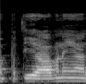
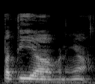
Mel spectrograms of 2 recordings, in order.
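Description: First: ਪਤੀ ਆਵਣਿਆ said fast and run together, rising; the careless ਪਤੀ ਆਵਣਿਆ to avoid; wrong way. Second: ਪਤੀ ਆਵਣਿਆ, with ਪਤੀ stressed, softly; right way. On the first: (ਗਲਤ ਉਚਾਰਨ) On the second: (ਸਹੀ ਉਚਾਰਨ) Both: Shown as a demonstration. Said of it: "ਨਹੀਂ ਕਹਿਣਾ".

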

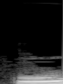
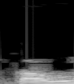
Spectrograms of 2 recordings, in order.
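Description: First: ਕੋ as long "ko-oo"; correct long vowel. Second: ਕਾਊ with open "kau" glide; wrong pronunciation. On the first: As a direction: round o gliding into oo in ਕੋ. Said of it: "ਉਚਾਰਨ ਕਰਨਾ ਹੈ". (ਕੋ ਹੋੜੇ ਤੇ ਦੁਲੈਂਕੜ ਨਾਲ ਲੰਮਾ) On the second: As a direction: open the vowel of ਕਾਊ toward a. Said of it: "ਇਸ ਨੂੰ ਕਾਊ ਨਹੀਂ ਬੋਲ ਜਾਣਾ". (ਕਾਊ ਖੁੱਲ੍ਹੀ ਆਵਾਜ਼ ਨਾਲ) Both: Shown as a demonstration.

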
